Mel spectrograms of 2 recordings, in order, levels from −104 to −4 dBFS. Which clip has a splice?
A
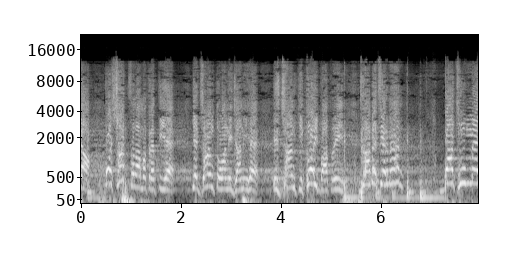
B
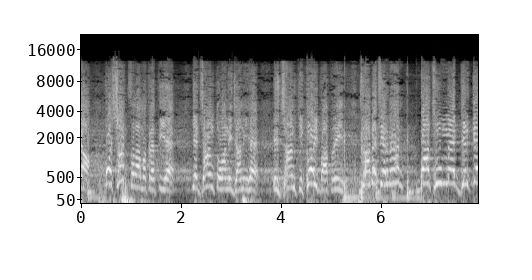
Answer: B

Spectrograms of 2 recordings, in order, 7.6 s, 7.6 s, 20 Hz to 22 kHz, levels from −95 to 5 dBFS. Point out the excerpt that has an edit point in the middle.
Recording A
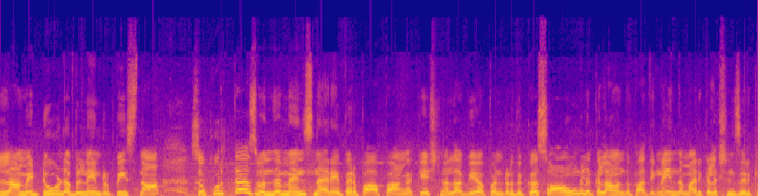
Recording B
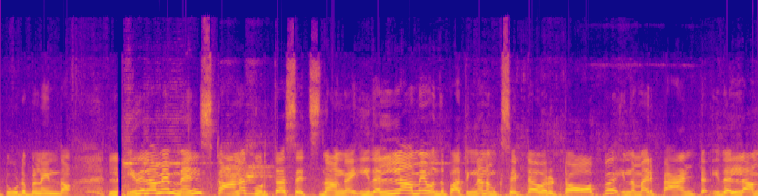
B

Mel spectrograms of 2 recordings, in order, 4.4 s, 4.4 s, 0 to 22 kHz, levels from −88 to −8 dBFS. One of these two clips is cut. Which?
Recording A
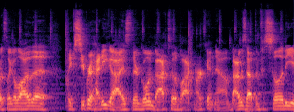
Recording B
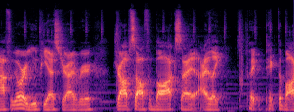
A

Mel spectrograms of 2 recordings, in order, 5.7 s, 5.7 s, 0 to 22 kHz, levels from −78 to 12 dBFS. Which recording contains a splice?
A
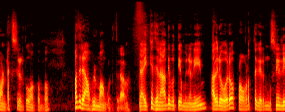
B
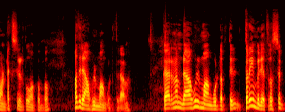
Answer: A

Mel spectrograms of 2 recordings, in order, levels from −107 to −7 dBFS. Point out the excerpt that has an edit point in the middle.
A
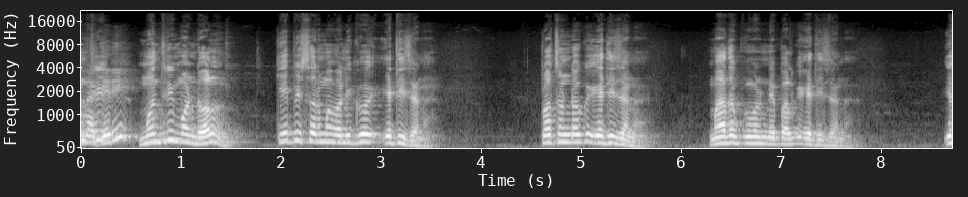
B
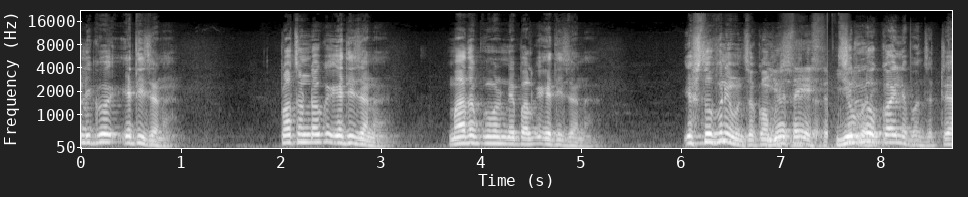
B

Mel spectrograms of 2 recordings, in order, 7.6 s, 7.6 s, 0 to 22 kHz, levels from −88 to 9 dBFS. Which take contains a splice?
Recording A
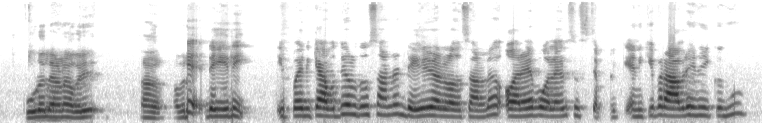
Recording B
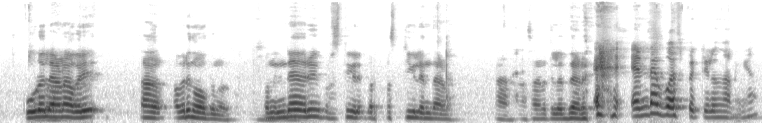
A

